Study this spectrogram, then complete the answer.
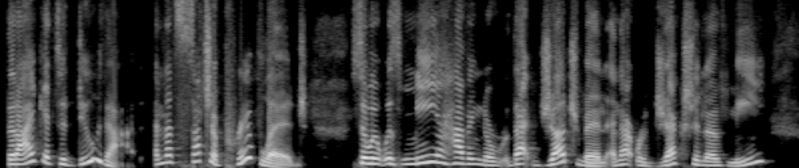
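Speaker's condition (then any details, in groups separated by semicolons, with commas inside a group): No condition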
